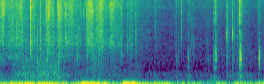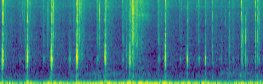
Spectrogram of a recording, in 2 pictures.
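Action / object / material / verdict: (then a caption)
scrape / metal pen nib on paper sketchbook page / paper / none. A metal nib pen scratches curved lines across a black paper sketchbook page lying flat. A dense run of short, dry scratchy strokes with bright papery edges is heard over a steady low hum, with a brief louder rustle of paper near the start.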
